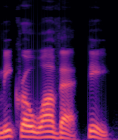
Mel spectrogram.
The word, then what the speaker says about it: microwave: Her account liked a tweet from a fan which explained it to other viewers, which read, "It's pronounced as an Italian or Spanish person would meecro-wa-vay, the right way."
